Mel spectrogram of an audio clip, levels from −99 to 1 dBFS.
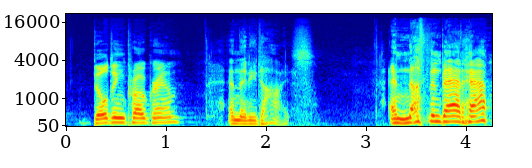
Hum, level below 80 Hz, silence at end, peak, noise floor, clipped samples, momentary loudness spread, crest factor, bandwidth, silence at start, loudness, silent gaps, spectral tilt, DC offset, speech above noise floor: none; -58 dBFS; 0.05 s; -4 dBFS; -66 dBFS; under 0.1%; 16 LU; 18 dB; 15.5 kHz; 0.3 s; -20 LUFS; none; -7 dB/octave; under 0.1%; 46 dB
